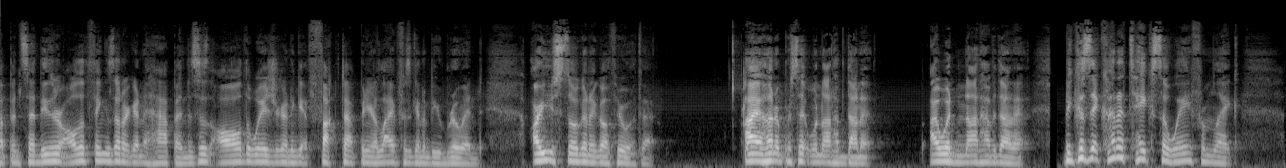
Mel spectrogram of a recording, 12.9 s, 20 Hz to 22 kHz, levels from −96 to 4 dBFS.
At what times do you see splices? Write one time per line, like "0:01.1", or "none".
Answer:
none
